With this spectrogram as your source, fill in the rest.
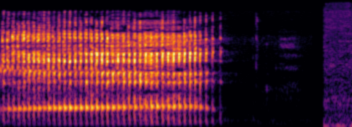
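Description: A woman lets out one long, loud, droning burp lasting about a second, close to the microphone, followed by a short quiet gap and then a burst of sound.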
